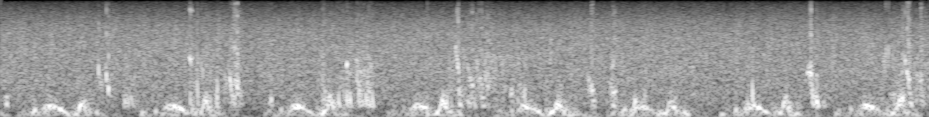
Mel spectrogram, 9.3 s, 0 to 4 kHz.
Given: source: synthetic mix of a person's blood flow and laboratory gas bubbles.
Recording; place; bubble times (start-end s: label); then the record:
Doppler ultrasound of blood flow; precordium
0.02-0.11 s: bubbles
0.94-1.12 s: bubbles
1.22-1.40 s: bubbles
1.84-2.45 s: bubbles
2.67-2.74 s: bubbles
3.19-3.79 s: bubbles
4.39-5.27 s: bubbles
5.85-5.97 s: bubbles
6.08-6.18 s: bubbles
6.31-6.39 s: bubbles
6.42-6.47 s: bubbles
7.43-7.56 s: bubbles
8.04-8.29 s: bubbles
8.80-9.30 s: bubbles
From the record:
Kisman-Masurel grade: 233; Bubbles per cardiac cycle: several, 3 to 8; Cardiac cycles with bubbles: 50 to 99%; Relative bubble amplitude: loud (0.450 to 0.775); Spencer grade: 3 (all of the cardiac periods contain showers or single bubble signals, but not dominating or overriding the cardiac motion signals); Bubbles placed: only in the low amplitude regions of the cardiac cycle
